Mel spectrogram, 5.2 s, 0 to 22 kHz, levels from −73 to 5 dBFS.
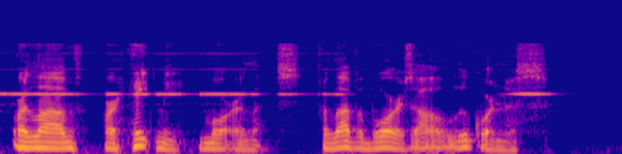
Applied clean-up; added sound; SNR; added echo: neural mask model RNNoise.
